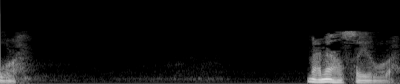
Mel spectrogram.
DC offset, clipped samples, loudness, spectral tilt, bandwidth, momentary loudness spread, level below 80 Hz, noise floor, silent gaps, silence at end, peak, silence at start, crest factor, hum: 0.2%; under 0.1%; -18 LUFS; -12.5 dB/octave; 4.9 kHz; 17 LU; -44 dBFS; -64 dBFS; none; 0 s; -2 dBFS; 0 s; 20 dB; none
